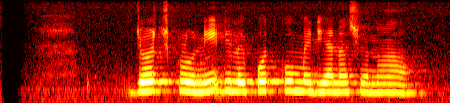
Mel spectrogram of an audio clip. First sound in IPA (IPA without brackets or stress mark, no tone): d͡ʒ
